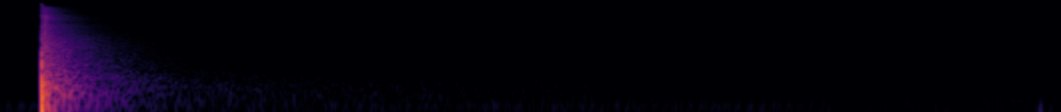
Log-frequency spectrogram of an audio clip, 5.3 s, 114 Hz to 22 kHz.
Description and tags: Title: Forest
Date: ~07.2016
Details: Recorded reverb with balloon outside.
